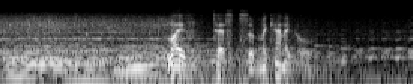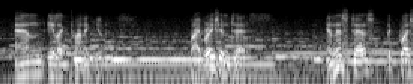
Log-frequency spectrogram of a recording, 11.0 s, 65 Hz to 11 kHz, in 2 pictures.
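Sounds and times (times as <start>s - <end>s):
simulated rain pattering on a hard surface in a rain test of an airborne computer: 0.0s - 2.8s
speech: 2.2s - 4.1s, 5.7s - 7.2s, 8.0s - 9.0s, 9.8s - 11.0s.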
